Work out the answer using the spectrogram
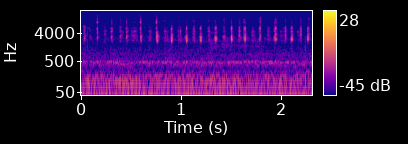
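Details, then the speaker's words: Abandoned Mercedes 300CD, a relay with its fuse checked as fine. Rapid light metallic clicking at about eight to ten per second while energized: the relay chatters. Whether this is normal is uncertain. "Which, I mean, it is a relay, so it may supposed to make that noise, or it may not."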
